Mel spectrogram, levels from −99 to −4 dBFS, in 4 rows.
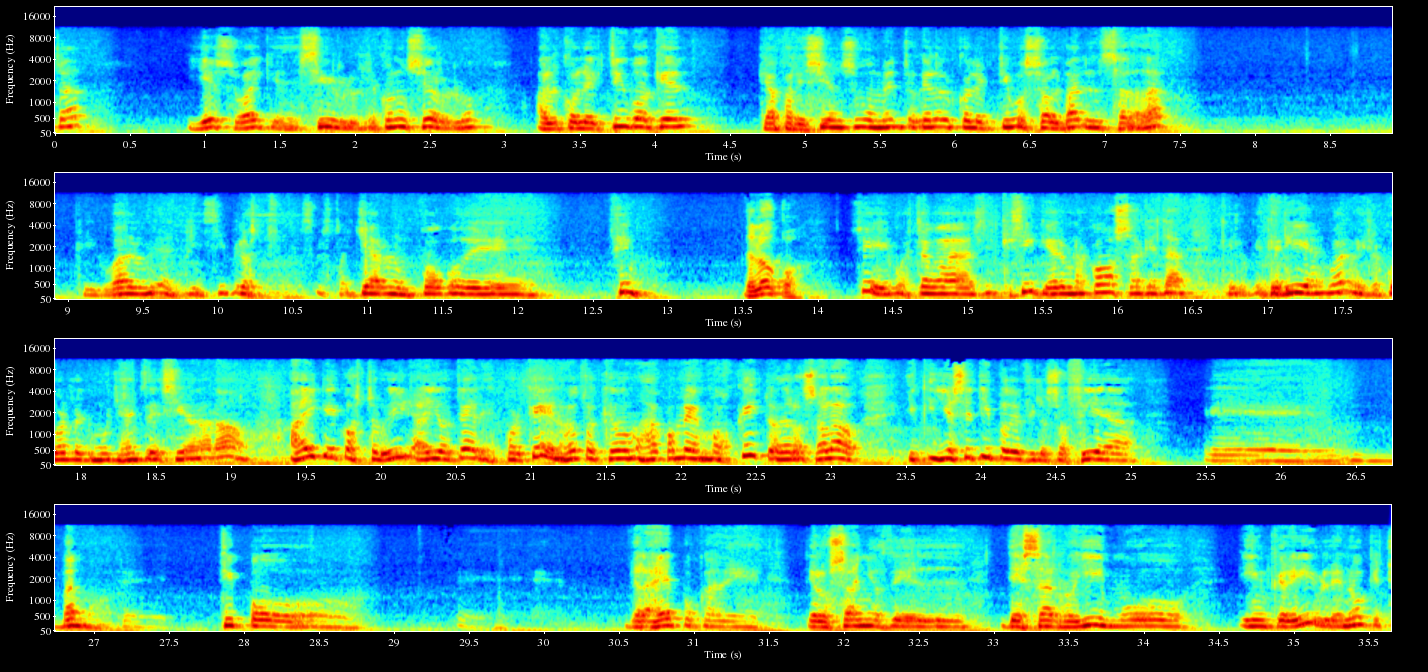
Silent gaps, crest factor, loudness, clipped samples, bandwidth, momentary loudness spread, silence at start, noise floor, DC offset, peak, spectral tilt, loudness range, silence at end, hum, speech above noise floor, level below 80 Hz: none; 14 dB; -14 LUFS; under 0.1%; 11.5 kHz; 12 LU; 0 s; -49 dBFS; under 0.1%; 0 dBFS; -6.5 dB/octave; 6 LU; 0 s; none; 35 dB; -40 dBFS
